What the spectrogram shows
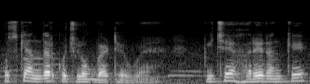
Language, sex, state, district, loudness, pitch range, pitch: Hindi, male, Chhattisgarh, Sukma, -17 LUFS, 130-160 Hz, 140 Hz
